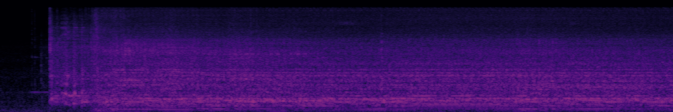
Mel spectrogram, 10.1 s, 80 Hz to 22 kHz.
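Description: A Chrysler 200's engine starting about a second in, then settling into a steady idle.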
